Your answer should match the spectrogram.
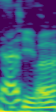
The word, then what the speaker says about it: sativa: Yes, sativa.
